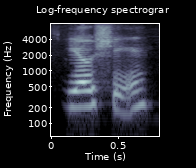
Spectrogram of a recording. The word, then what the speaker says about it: Yoshi: right all along maybe in japanese it is pronounced yoshi there we go it's that easy so it's a real name it's like not a dinosaur it's a real name it's a two-syllable yeah that's two syllables yoshi perfect fun fact i'm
